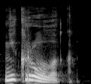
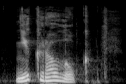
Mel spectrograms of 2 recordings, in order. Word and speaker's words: некролог: Обратите внимание на то, как произнести это слово «некролог». Вроде и не самый подходящий момент обращать внимание на ударение, но что делать, если именно в этом слове ошибку совершают очень часто? Говорят обычно «некролог». Между тем, такое ударение, неправильное с точки зрения русского языка, действительно существует, но в сербско-хорватском языке, а во всех остальных славянских языках – некролог.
